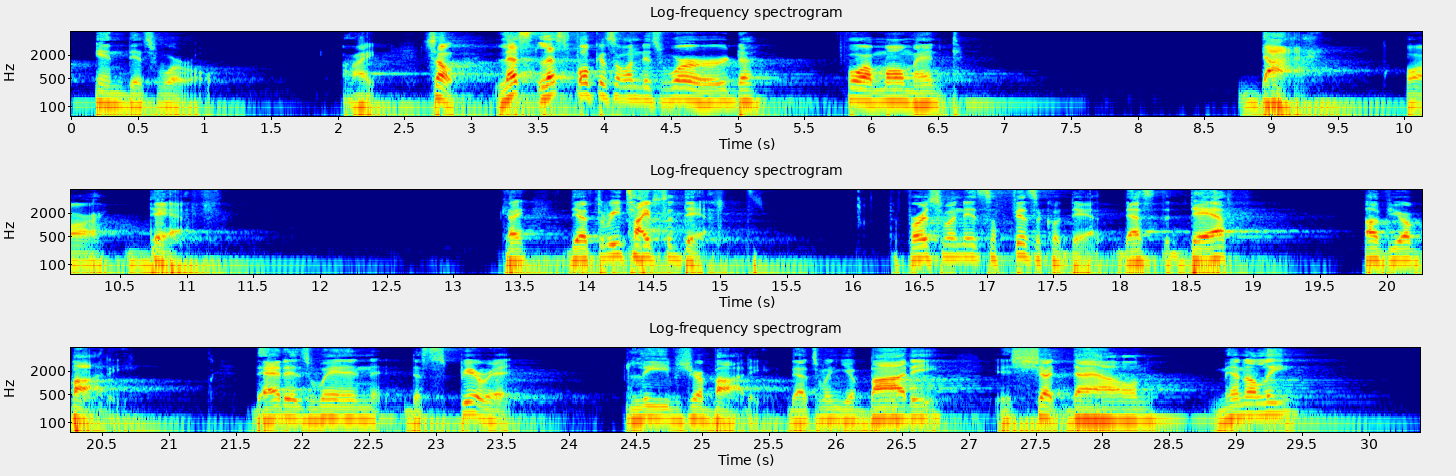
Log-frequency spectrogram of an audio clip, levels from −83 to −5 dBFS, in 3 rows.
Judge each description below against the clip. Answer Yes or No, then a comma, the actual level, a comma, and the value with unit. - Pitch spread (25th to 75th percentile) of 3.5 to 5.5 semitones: Yes, average, 5.0 semitones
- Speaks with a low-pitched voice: Yes, low, 110 Hz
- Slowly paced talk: Yes, slow, 105 wpm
